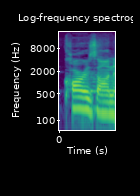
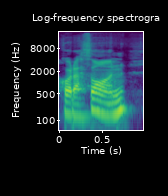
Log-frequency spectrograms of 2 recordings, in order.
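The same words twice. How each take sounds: First: The final syllable is not stressed. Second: The final syllable is stressed. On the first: It is the company's chosen name. "it doesn't have an accent on the O" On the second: It is the Spanish word for heart. "and not Corazon"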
